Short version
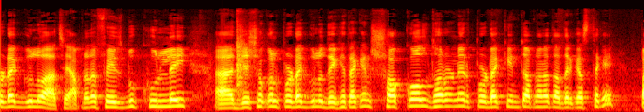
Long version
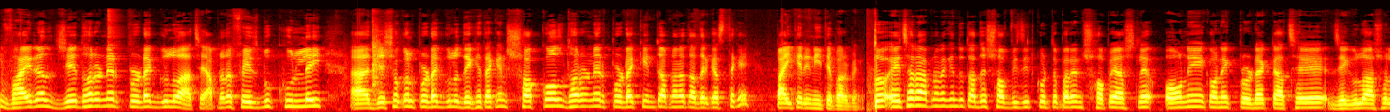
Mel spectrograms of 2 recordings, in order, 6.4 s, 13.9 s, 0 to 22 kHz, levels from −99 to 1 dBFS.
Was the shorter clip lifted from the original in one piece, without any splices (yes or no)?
yes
